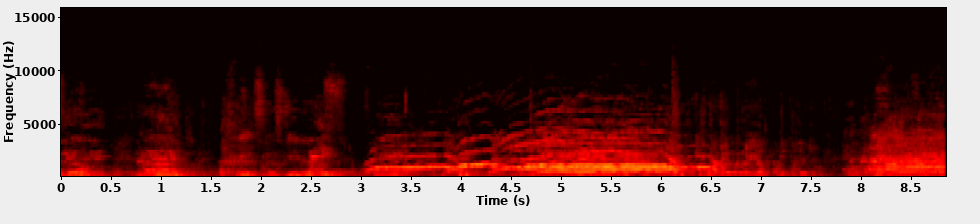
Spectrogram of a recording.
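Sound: crowd cheering wildly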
